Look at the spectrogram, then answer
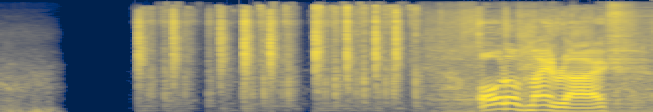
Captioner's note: keyboard keys clicking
